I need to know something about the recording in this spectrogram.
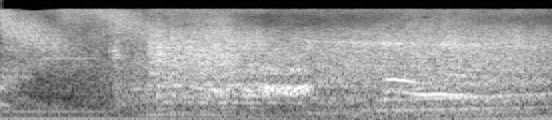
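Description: Cartoon sound effect of a car's tyres screeching as it suddenly takes off, a loud hiss lasting about a second and a half.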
